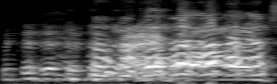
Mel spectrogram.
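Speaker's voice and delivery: high loud laughing apology. Pretend.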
